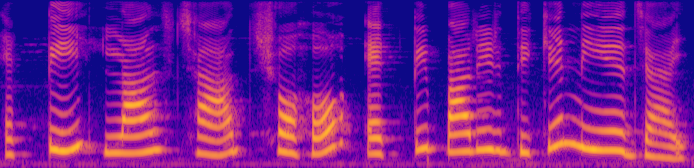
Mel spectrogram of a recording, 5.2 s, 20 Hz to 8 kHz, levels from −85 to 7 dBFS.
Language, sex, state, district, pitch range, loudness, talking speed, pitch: Bengali, female, Tripura, West Tripura, 285-355 Hz, -15 LUFS, 105 wpm, 315 Hz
